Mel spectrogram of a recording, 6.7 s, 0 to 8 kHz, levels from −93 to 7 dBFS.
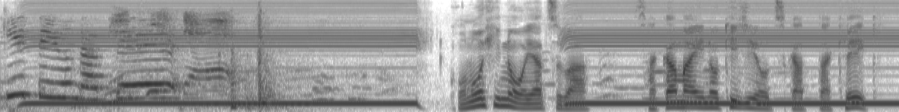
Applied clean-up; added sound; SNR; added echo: none; Telephone; 0 dB; none.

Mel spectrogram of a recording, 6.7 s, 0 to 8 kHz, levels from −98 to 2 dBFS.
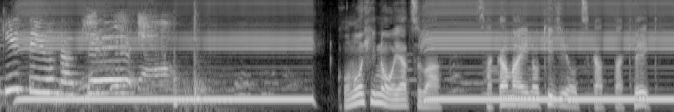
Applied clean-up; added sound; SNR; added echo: neural mask model RNNoise.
